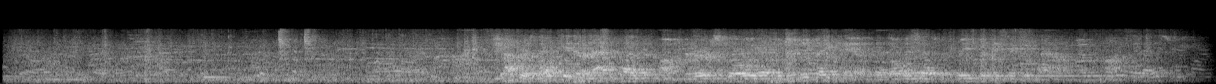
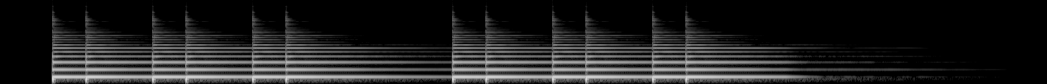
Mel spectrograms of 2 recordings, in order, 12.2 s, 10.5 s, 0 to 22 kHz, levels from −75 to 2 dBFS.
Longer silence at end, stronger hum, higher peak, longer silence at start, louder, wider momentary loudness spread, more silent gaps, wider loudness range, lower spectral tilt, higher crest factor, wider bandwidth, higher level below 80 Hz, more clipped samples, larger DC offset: second, 0.1 s vs 2.45 s; neither; second, -4 dBFS vs 0 dBFS; second, 0 s vs 0.5 s; about the same, -18 LUFS vs -16 LUFS; about the same, 12 LU vs 12 LU; neither; first, 9 LU vs 6 LU; about the same, -6 dB/octave vs -6.5 dB/octave; about the same, 16 dB vs 18 dB; second, 5.4 kHz vs 10 kHz; first, -48 dBFS vs -70 dBFS; neither; neither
